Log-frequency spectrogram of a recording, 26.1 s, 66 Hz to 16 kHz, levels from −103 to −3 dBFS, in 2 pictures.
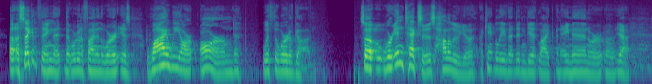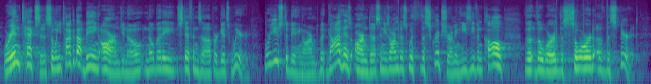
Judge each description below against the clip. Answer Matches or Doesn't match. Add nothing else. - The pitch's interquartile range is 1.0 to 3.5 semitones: Doesn't match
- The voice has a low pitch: Doesn't match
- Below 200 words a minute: Doesn't match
